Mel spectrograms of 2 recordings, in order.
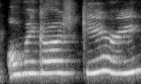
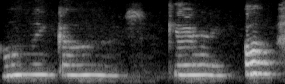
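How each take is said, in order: First: High, loud squeal of surprise; overjoyed surprise. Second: High, soft, slow and breathy with emotion; choked-up awe. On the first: Streamer reacting to a friend's super chat, high delighted squeal. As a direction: squeal his name in delight. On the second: Streamer moved by a friend's kind gift, soft choked-up awe. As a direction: let it catch in your throat. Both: Real, not acted.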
